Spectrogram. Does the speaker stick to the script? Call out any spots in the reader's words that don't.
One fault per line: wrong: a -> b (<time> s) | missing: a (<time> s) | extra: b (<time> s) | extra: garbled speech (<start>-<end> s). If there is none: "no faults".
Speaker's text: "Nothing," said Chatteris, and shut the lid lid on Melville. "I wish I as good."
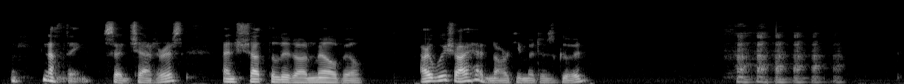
missing: lid (3.0 s)
extra: had an argument (4.7 s)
